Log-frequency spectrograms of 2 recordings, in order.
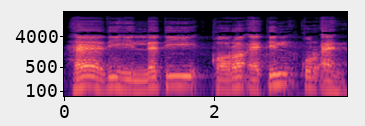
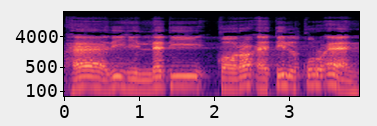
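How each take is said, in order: No difference in how they are said.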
